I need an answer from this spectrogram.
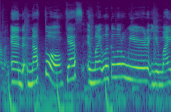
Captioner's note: none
